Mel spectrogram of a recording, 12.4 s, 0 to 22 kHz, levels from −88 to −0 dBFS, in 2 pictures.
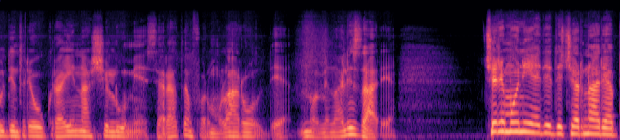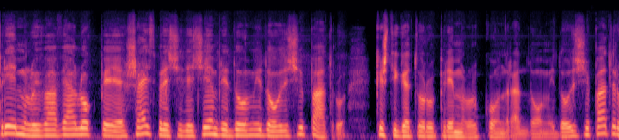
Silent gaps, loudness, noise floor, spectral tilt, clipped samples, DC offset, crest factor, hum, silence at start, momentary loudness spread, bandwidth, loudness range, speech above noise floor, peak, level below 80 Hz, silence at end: none; -21 LUFS; -58 dBFS; -5 dB/octave; under 0.1%; under 0.1%; 18 dB; none; 0 s; 11 LU; 15.5 kHz; 7 LU; 37 dB; -2 dBFS; -56 dBFS; 0 s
